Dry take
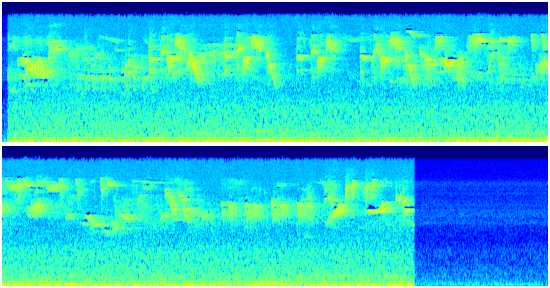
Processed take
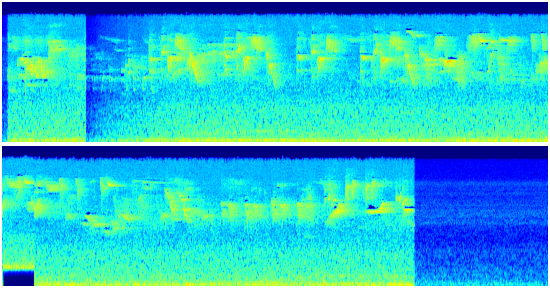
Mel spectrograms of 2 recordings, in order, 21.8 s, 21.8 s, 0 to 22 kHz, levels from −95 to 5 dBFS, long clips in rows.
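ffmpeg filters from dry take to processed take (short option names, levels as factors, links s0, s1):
-filter_complex "[0:a]asettb=1/sr,asplit=3[s0][s1][s2];[s0]atrim=end=10.944[s3];[s1]atrim=start=10.94:end=11.57,asetpts=PTS-STARTPTS,afade=t=in:d=0.004:c=qsin,afade=t=out:st=0.626:d=0.004:c=qsin,afreqshift=500[s4];[s2]atrim=start=11.566[s5];[s3][s4]acrossfade=d=0.004:c1=hsin:c2=qsin[s6];[s6][s5]acrossfade=d=0.004:c1=qsin:c2=hsin,asplit=2[s7][s8];[s7]atrim=end=1.68,asetpts=PTS-STARTPTS,afade=t=out:st=1.676:d=0.004:c=hsin:silence=0.0749894[s9];[s8]atrim=start=1.68,asetpts=PTS-STARTPTS,afade=t=in:d=1.92:silence=0.0749894[s10];[s9][s10]concat=n=2:v=0:a=1"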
